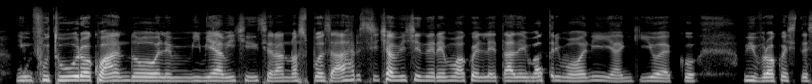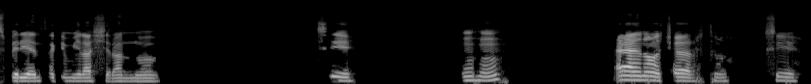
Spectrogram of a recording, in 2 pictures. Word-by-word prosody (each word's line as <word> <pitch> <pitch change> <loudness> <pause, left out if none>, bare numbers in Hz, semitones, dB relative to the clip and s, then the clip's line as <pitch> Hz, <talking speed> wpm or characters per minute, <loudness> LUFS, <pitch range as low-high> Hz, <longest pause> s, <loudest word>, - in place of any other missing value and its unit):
in 180 +1 -1
futuro 190 0 +6
quando 175 0 +4
le 165 -1 0
m 160 0 -7
i 170 - -4
miei 170 +1 +1
amici 165 +3 0
inizieranno 165 -1 -2
a - - 0
sposarsi, 185 +4 0
ci - - +5
avvicineremo 180 -2 +1
a 170 - 0
quell'età 170 -1 +1
dei 170 0 -1
matrimoni, 170 +1 -2
e 155 - -3
anch'io 160 +3 -4
ecco 150 +1 -3 0.5
vivrò 165 -3 +2
questa 170 -2 -4
esperienza 160 0 -2
che 160 - -12
mi 155 0 -6
lasceranno 150 -1 -5 1.6
Sì. 170 -3 -4 1.1
Mh-mh. 190 +3 -4 1.1
Eh 205 0 +6
no, 195 -1 +2
e - - -1
certo, 160 -1 -4 0.4
sì. 170 -2 -9
170 Hz, 120 wpm, -22 LUFS, 160-180 Hz, 1.6 s, futuro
